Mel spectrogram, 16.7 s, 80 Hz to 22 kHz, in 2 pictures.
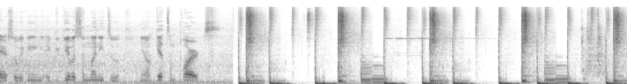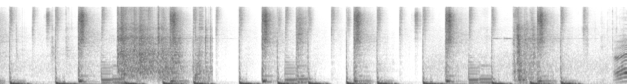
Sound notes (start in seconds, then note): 3.0 upbeat funky music; 9.7 metal clanking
